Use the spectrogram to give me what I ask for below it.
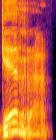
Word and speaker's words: guerra: For example, in the word guerra and guineo, the U is silent. But in the word vergüenza and in the word pingüino, the U is pronounced.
